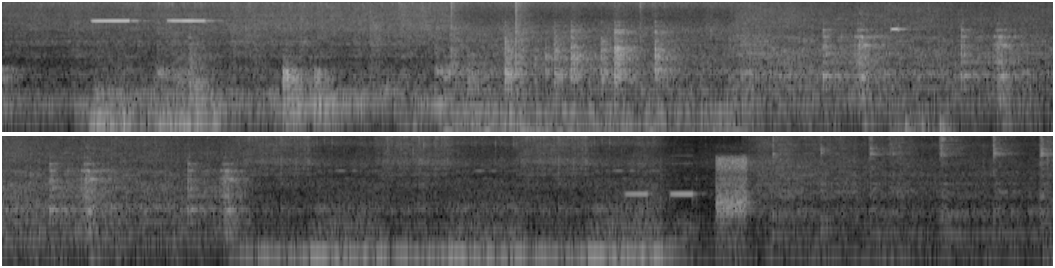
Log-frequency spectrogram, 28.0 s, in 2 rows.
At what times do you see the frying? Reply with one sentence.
The frying can be heard from 0.0 to 27.9 s.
